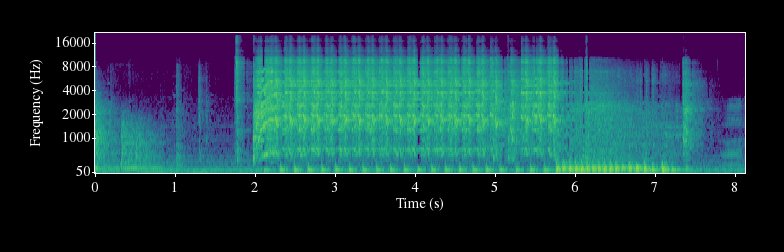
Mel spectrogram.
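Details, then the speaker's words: Two-passenger CVT ATV, about 150cc, sat for a while, cranking after brief battery charge and starter fluid: steady churning about 3.5 beats a second, no firing; not getting fuel, water in carb suspected. "That is not getting any fuel at all. It has other issues. Could be water in the carb too."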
